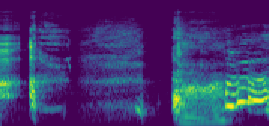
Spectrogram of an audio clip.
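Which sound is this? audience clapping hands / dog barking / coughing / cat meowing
coughing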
